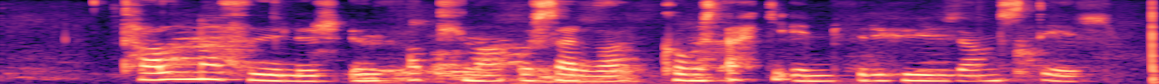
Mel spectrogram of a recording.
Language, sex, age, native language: Icelandic, female, 18-19, Icelandic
